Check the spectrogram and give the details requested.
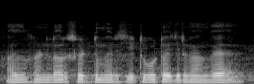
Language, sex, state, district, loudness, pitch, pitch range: Tamil, male, Tamil Nadu, Kanyakumari, -16 LUFS, 105 Hz, 105-110 Hz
